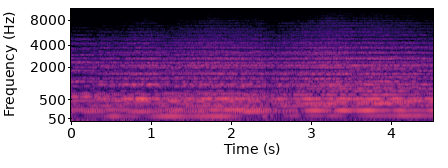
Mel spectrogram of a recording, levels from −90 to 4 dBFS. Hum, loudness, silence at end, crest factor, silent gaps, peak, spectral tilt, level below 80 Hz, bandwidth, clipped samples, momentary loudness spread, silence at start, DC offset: none; -37 LUFS; 0 s; 14 dB; none; -22 dBFS; -5.5 dB/octave; -64 dBFS; 10 kHz; under 0.1%; 5 LU; 0 s; under 0.1%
